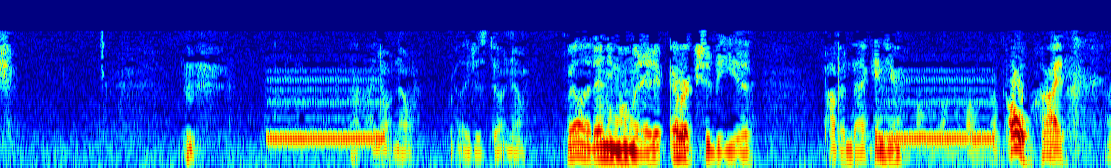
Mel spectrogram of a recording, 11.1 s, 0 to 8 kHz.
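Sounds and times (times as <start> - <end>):
speech: 1.8 - 2.2, 3.9 - 7.6, 8.2 - 11.0
telephone ring tone through a phone earpiece: 2.7 - 3.9, 8.7 - 10.1
phone line click: 8.8 - 10.0.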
